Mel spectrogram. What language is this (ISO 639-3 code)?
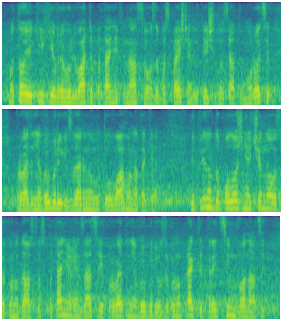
ukr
